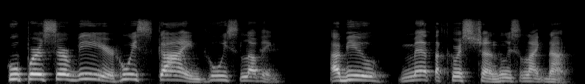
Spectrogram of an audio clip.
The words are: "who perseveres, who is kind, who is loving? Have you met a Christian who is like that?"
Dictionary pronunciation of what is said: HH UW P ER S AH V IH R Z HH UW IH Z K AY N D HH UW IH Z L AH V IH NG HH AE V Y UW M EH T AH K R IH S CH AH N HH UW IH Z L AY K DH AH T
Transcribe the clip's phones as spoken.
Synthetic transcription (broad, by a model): HH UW P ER S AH V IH R HH UW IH S K AY N D HH UW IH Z L AH V IH NG HH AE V Y UW M EH T AH K R IH S CH AH N HH UW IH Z L AY K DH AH T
